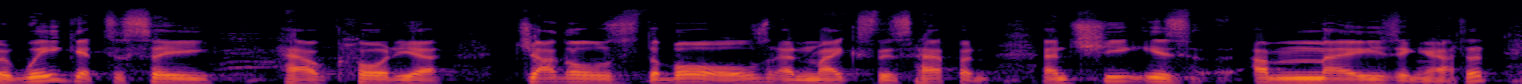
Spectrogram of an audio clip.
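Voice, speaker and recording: A man with an Australian accent, medium pitch, and a fairly slow pace. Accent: Australian, flat vowels. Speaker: conference speaker. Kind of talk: conference talk.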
